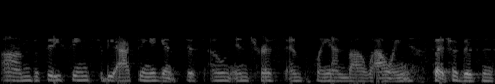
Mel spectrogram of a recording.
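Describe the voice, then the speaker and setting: This woman's voice has a medium pitch and ordinary pitch variation. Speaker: resident speaking at public comment. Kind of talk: public comment at council meeting. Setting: council chamber at a microphone. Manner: loud; reads prepared statement with hesitations.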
